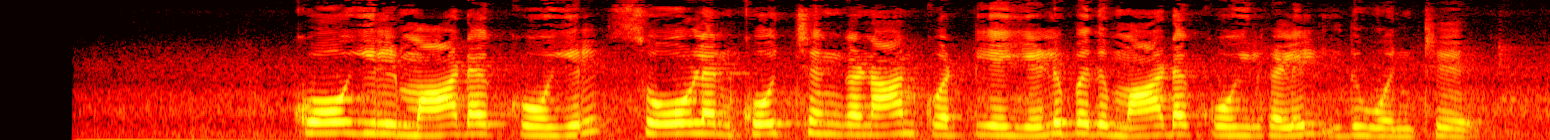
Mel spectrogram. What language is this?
Tamil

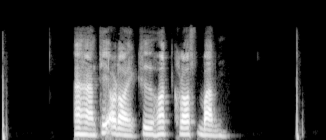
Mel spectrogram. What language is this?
Thai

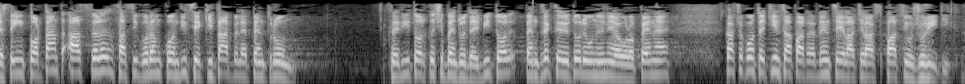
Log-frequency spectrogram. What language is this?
Romanian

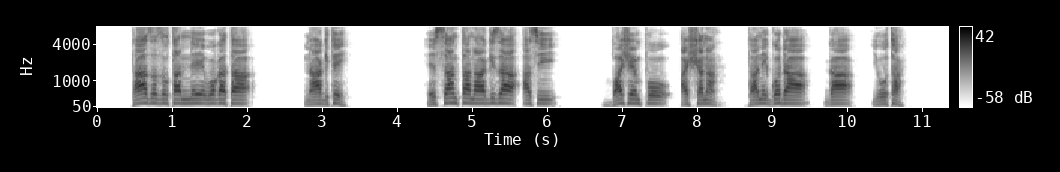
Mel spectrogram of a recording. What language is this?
Gamo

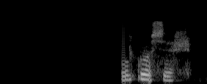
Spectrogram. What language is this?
Icelandic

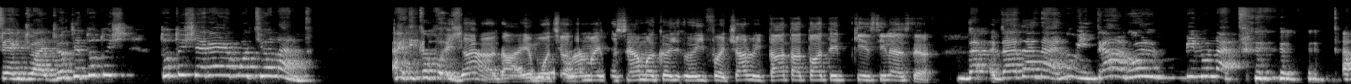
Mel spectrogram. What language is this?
Romanian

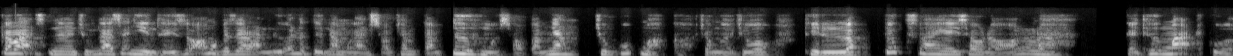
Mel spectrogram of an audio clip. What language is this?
Vietnamese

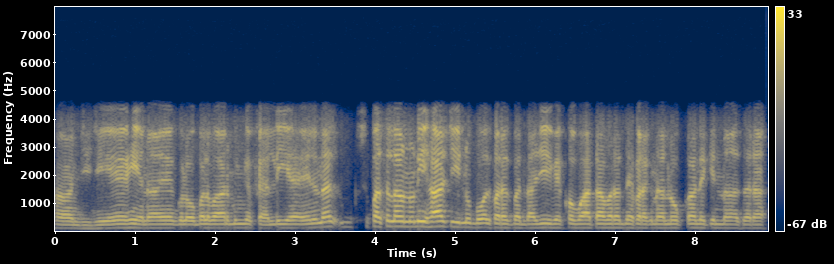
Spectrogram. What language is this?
Punjabi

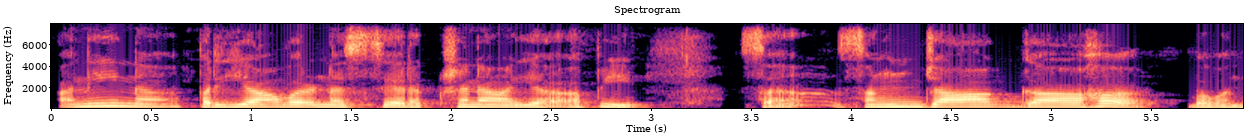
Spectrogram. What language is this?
Sanskrit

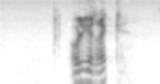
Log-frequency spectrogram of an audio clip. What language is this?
Norwegian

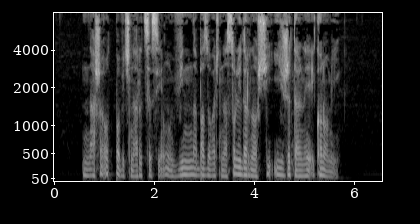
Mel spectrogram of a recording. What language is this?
Polish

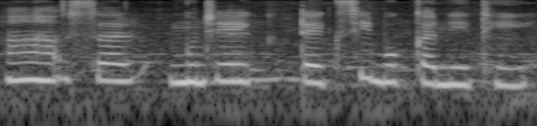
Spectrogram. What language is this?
Urdu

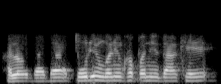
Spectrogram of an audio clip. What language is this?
Sindhi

